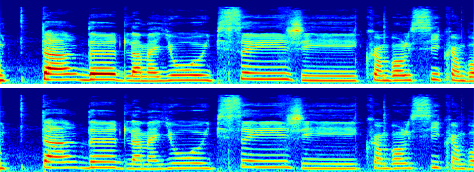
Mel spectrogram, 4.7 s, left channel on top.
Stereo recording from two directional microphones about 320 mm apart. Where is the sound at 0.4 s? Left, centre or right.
Centre.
